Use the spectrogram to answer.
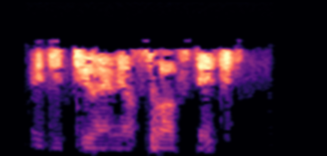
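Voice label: Fire Dispatch, Scanner audio recording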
